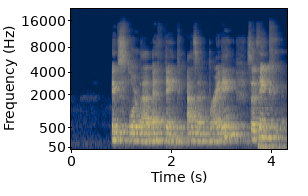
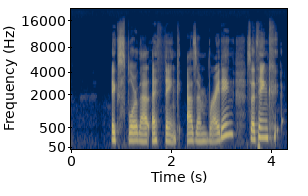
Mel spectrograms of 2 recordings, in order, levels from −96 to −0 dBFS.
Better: second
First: off-mic speech; far // room echo; noticeable; dies away in 1.2 s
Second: none

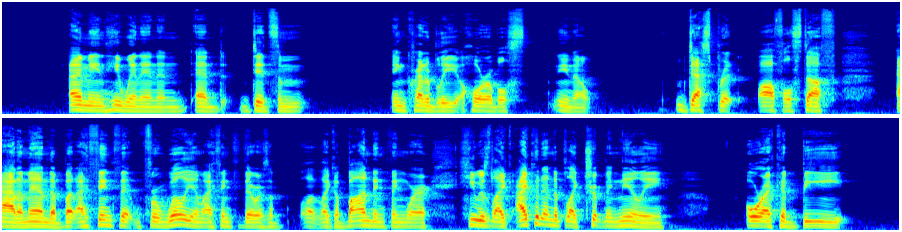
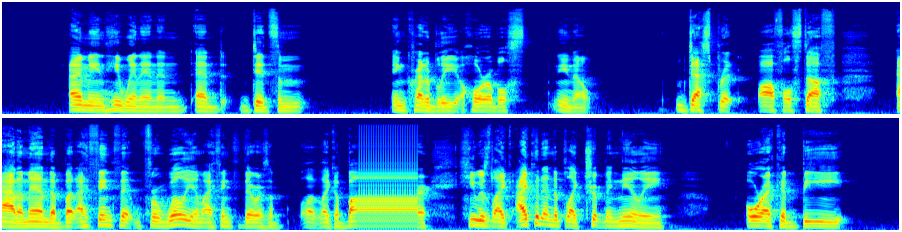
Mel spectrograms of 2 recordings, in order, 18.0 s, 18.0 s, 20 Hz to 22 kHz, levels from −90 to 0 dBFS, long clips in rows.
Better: first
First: none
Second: audio freezing; at 13 s for 0.5 s

